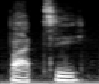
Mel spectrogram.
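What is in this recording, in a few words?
"party", Nigerian Pidgin, male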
